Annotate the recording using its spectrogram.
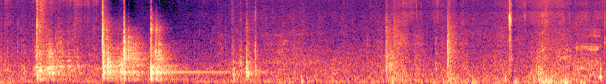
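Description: Handling noise as a sheepskin fleece is moved about close to the microphone: soft rustling with several sharp knocks, the loudest about a second in.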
